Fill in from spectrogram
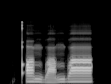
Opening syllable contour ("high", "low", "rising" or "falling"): high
